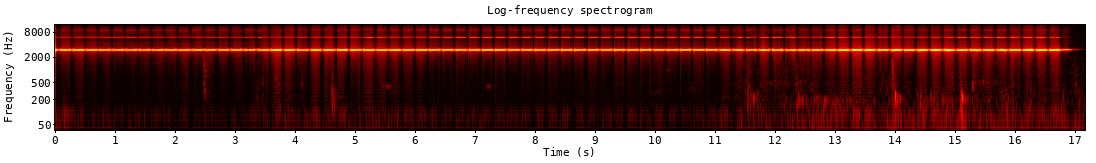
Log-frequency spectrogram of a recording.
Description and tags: Smoke Detector Alarm
A recording of a smoke detector/fire alarm i needed for a film, So i triggered my one at home and recorded it
Detector, Smoke, Alarm, sonic, fire-alarm, rayvizion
